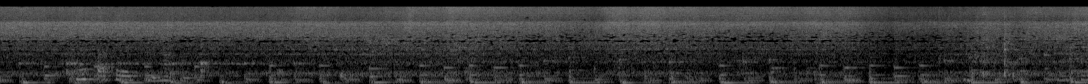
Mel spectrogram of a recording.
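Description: Red and green chilli sizzling steadily in hot butter in a stainless steel pot while a spoon stirs it, scraping and knocking lightly against the pot.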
